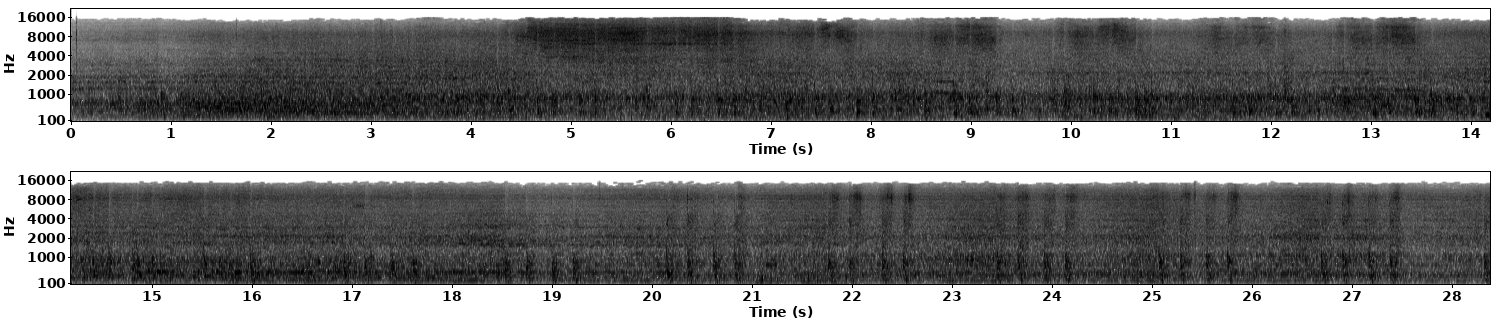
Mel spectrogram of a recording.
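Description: Greater Anglia electric multiple unit passing along the platform: a loud, steady rumble of wheels on rail, with a burst of high hiss about five seconds in. In the last several seconds the wheels clack rhythmically over the rail joints, several clacks a second.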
